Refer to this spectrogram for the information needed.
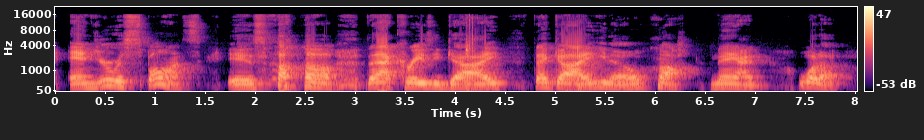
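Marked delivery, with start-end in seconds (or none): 2.2-7.9 loud, laughing, mocking brush-off. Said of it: "He just smiles and starts laughing and goes".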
